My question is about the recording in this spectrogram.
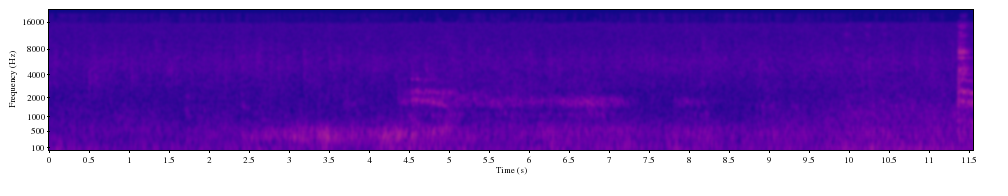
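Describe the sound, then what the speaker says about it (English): Low distant thunder rumbles steadily through steady rain, a broad continuous roll swelling around the middle and never quite fading. "Wasn't expecting that thunder."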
